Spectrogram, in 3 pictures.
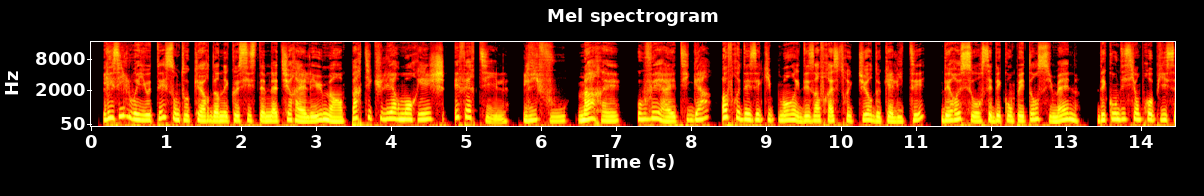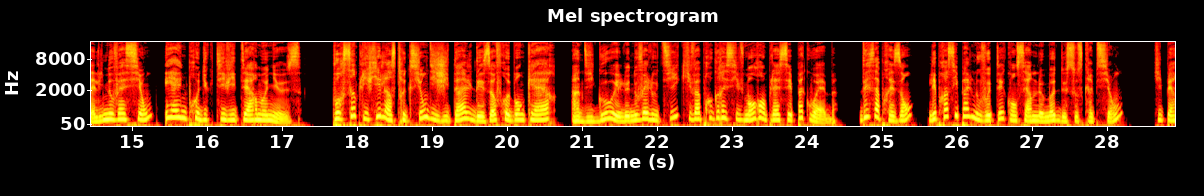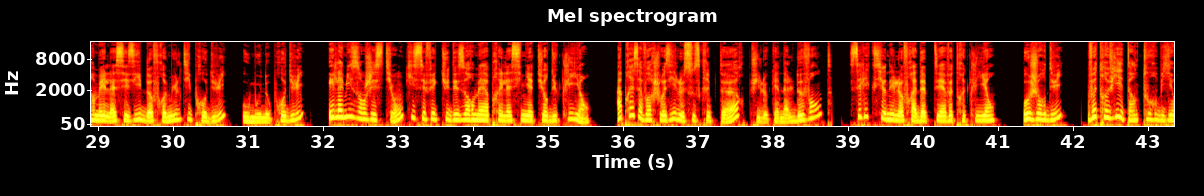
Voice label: voix off femme, Français; Studio Com'un Son; SPOTS RADIOS

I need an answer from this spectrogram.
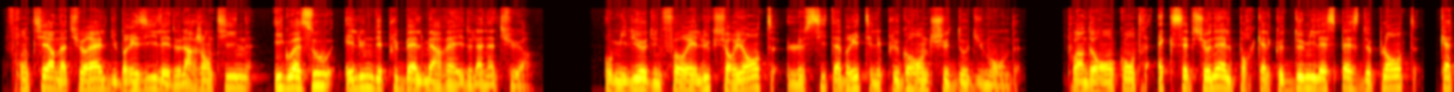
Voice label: voix off homme fr; Studio Com'un Son; SPOTS RADIOS

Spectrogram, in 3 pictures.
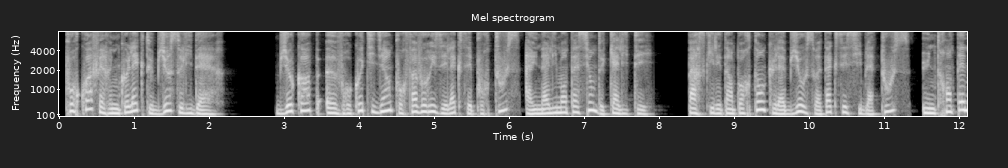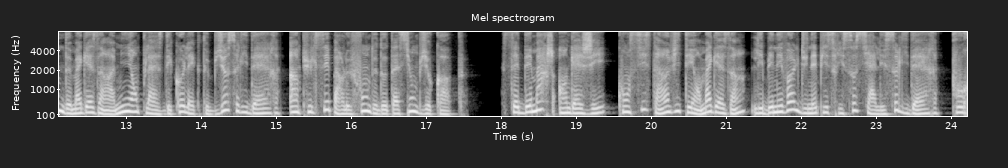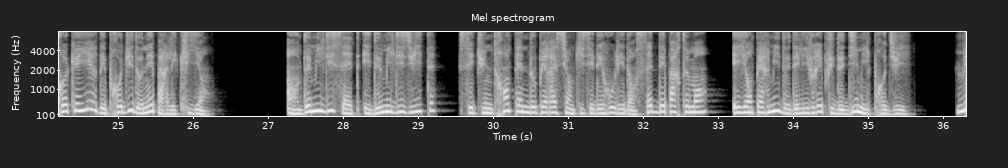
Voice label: voix femme, Français; Voix Off; 10 - Voix Femme - Français

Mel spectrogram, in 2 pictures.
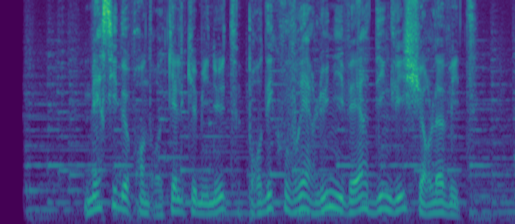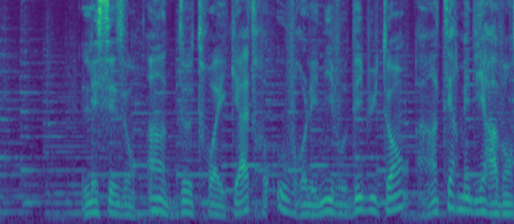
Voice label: voix off homme fr; Studio Com'un Son; SPOTS RADIOS

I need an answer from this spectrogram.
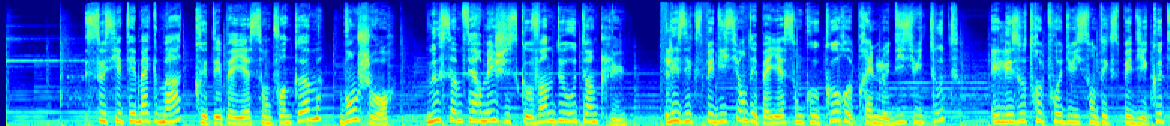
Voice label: voix off message accueil telephonique femme

